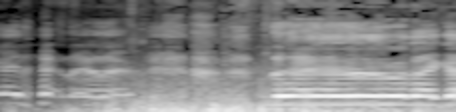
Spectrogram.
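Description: A kazoo blown in one steady buzzing note, starting about halfway through.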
